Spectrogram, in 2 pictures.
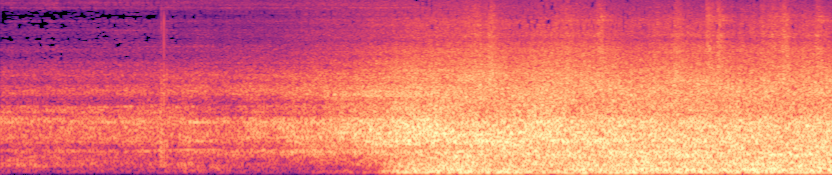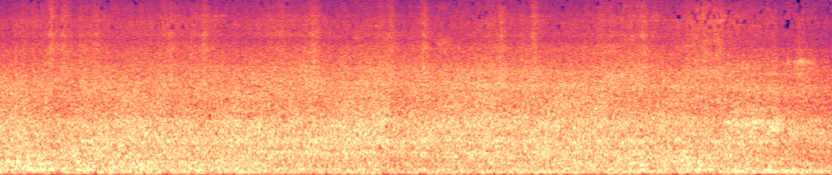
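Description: Long Island Rail Road electric multiple-unit passenger train running past close alongside the platform. Its noise builds over the first few seconds, holds loud and steady for about twelve seconds, then starts to ease off at the end.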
